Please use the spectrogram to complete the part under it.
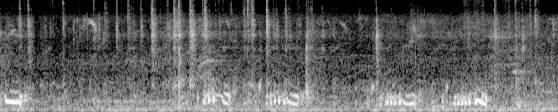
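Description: Andhra pigeons in a loft coo repeatedly in soft, low bursts at a steady pace, close by, with light background rustle.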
